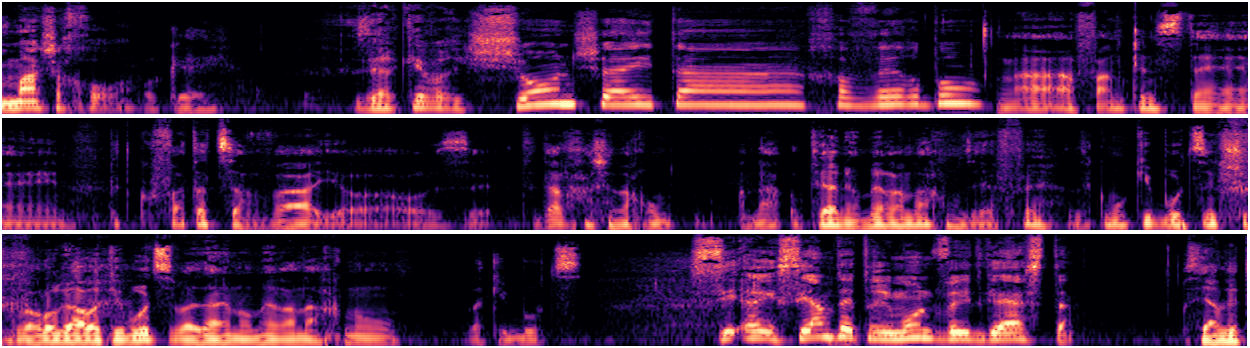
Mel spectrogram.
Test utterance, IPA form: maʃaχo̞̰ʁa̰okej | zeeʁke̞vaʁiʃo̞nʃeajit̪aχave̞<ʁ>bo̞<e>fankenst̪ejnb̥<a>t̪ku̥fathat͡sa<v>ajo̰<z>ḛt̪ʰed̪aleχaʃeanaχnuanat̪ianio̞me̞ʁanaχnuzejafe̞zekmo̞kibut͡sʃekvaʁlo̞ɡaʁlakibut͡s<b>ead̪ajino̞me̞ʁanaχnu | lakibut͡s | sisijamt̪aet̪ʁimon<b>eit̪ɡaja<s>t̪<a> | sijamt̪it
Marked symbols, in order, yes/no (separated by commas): yes, no, no, yes, yes, no, no, yes, yes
